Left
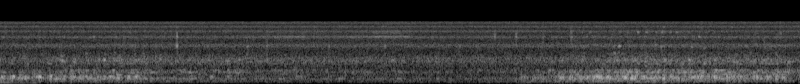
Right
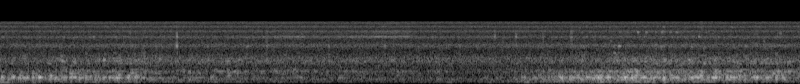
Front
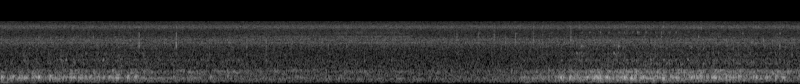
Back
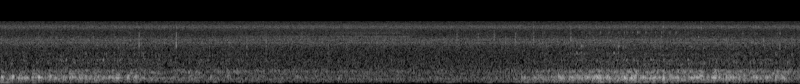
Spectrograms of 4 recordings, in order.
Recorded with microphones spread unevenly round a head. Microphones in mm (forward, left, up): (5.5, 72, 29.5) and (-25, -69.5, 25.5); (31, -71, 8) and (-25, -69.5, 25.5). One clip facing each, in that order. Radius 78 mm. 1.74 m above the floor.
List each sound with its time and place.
Only background noise.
